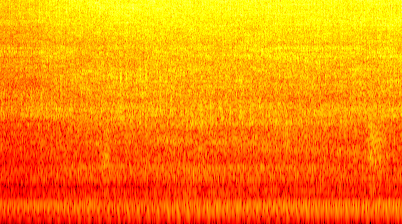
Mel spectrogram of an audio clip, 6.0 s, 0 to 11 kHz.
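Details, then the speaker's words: 1998 VW Eurovan with codes P0304, P1216 and P0300. Warm idle with an uneven low thump and a regular stumble, shaking rather than smooth: a cylinder misfire, suspected at cylinder 4, with its injector not firing. "engines definitely misfiring right now it's not terrible but it is definitely shaking"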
